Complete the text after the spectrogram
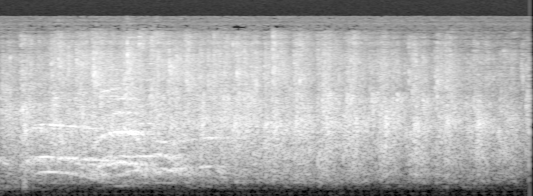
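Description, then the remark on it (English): An audience at a theater in Omaha bursts into sustained applause for a musician, a dense wash of many hands clapping that holds steady for several seconds with a few faint cheers mixed in near the start. “So let's hear it for ….”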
